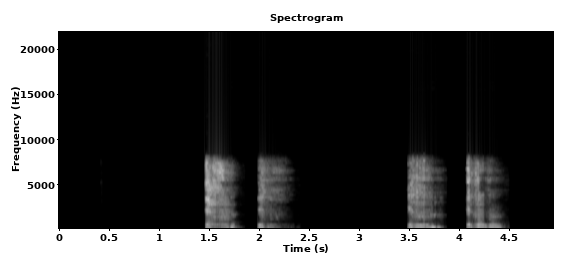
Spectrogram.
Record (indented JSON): {
  "cough_length": "4.9 s",
  "cough_amplitude": 28164,
  "cough_signal_mean_std_ratio": 0.38,
  "survey_phase": "alpha (2021-03-01 to 2021-08-12)",
  "age": "18-44",
  "gender": "Female",
  "wearing_mask": "No",
  "symptom_new_continuous_cough": true,
  "symptom_fever_high_temperature": true,
  "symptom_headache": true,
  "symptom_change_to_sense_of_smell_or_taste": true,
  "symptom_loss_of_taste": true,
  "symptom_onset": "2 days",
  "smoker_status": "Ex-smoker",
  "respiratory_condition_asthma": true,
  "respiratory_condition_other": false,
  "recruitment_source": "Test and Trace",
  "submission_delay": "1 day",
  "covid_test_result": "Positive",
  "covid_test_method": "RT-qPCR",
  "covid_ct_value": 14.9,
  "covid_ct_gene": "ORF1ab gene",
  "covid_ct_mean": 15.3,
  "covid_viral_load": "9600000 copies/ml",
  "covid_viral_load_category": "High viral load (>1M copies/ml)"
}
